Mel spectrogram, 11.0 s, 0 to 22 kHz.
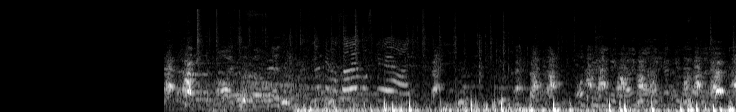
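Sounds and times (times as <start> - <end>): dogs barking and yelping: 2.5 - 5.6, 6.2 - 11.0
people's voices: 2.7 - 11.0.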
